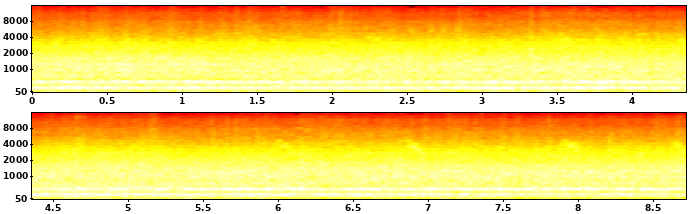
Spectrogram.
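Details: Many bees work around their cozy hive in spring as trees green and flowers bloom. A broad, unbroken buzzing drone holds steady throughout, with scattered faint bird chirps overhead.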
